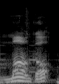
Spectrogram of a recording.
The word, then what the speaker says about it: Margot: To the actress Jean Harlow, who repeatedly mispronounced her name Margot. – "No, no, Jean, the T is silent, as in Harlow."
